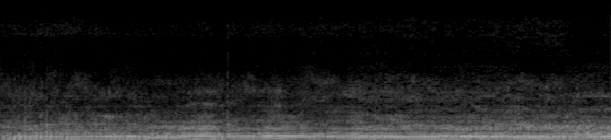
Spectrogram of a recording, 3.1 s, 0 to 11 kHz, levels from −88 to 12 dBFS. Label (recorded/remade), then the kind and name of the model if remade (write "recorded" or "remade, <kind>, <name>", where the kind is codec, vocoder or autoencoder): remade, codec, SNAC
